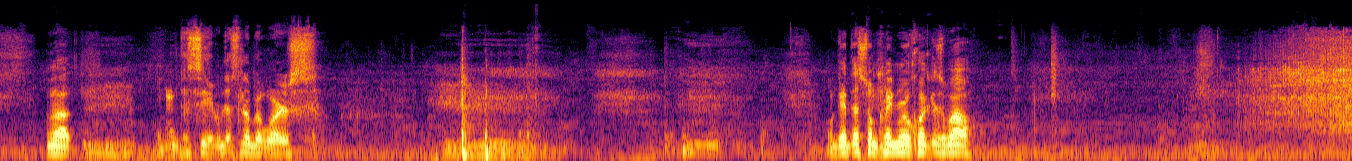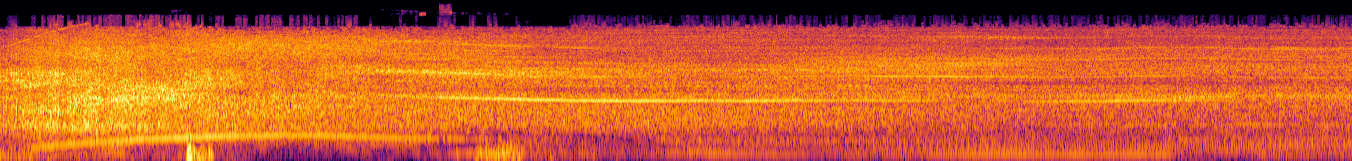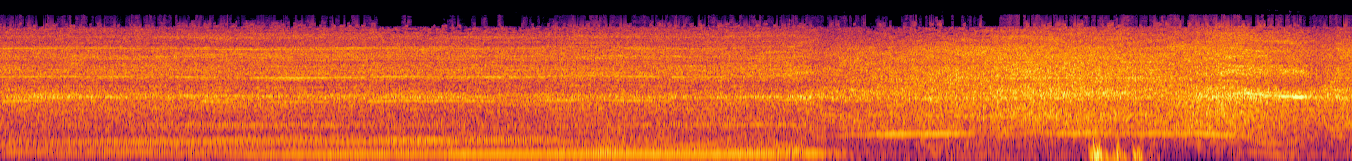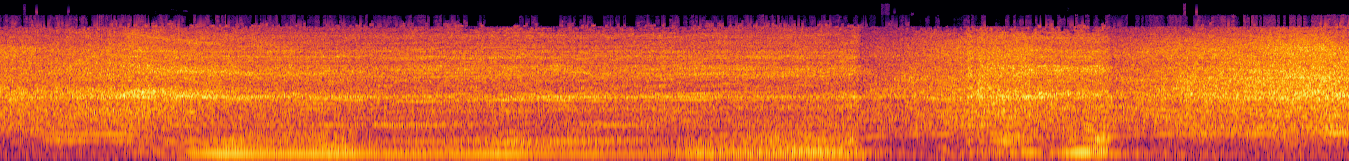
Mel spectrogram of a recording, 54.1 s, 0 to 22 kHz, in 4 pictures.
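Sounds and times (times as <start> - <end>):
abrasive grinding on steel: 11.8 - 54.0
grinder motor winding up: 12.1 - 54.0.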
